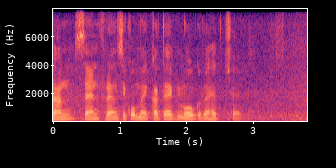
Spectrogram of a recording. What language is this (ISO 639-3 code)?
mai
